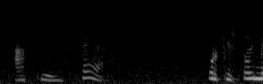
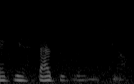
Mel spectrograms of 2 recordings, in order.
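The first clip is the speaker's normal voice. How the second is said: soft divine assurance; 6 semitones lower, 18 dB quieter than usual. Pretend. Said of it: "y te dice".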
